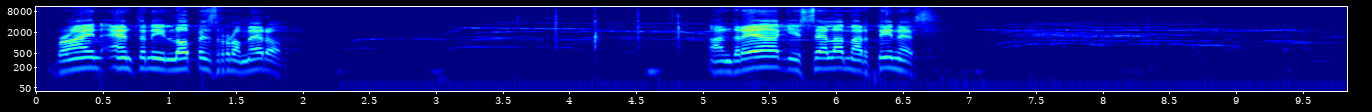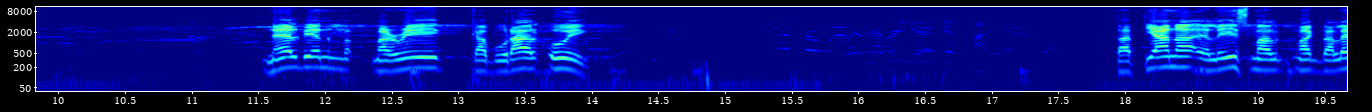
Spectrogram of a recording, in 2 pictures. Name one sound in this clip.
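A man announces over a loudspeaker outdoors, with echo.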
